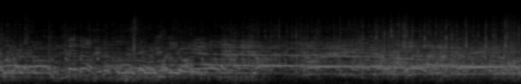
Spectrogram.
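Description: A crowd of spectators cheers and calls out outdoors.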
